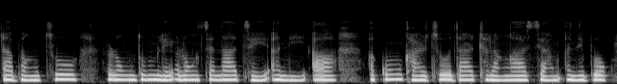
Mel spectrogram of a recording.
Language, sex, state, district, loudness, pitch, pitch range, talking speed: Mizo, female, Mizoram, Aizawl, -12 LUFS, 210 Hz, 205-220 Hz, 215 wpm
